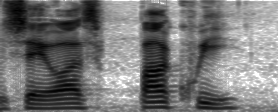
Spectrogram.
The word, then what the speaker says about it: Sebas Pakui: Entonces hoy estamos con Sebas Pacui, sí, Correcto.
